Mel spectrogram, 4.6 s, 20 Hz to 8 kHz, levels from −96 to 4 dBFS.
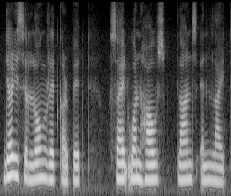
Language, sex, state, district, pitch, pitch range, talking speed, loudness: English, female, Arunachal Pradesh, Papum Pare, 190 Hz, 180-195 Hz, 155 wpm, -16 LUFS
